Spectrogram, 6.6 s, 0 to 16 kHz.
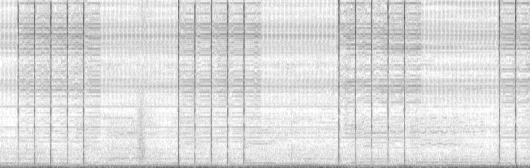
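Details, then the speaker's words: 2006 Vortex toy hauler RV refrigerator not cooling on gas, after flame sensor polished and cleaned: gas on, quick bursts of sharp igniter ticks over a soft hum, then it lights and settles; burner ignites normally. "So gas on, go. Ignition's turning on. Hear it? You can see a little spark in there."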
